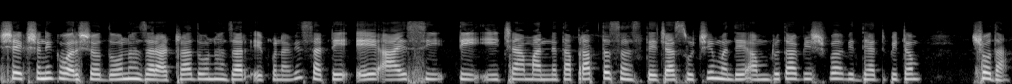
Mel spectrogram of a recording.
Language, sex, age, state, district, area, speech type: Marathi, female, 30-45, Maharashtra, Buldhana, urban, read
